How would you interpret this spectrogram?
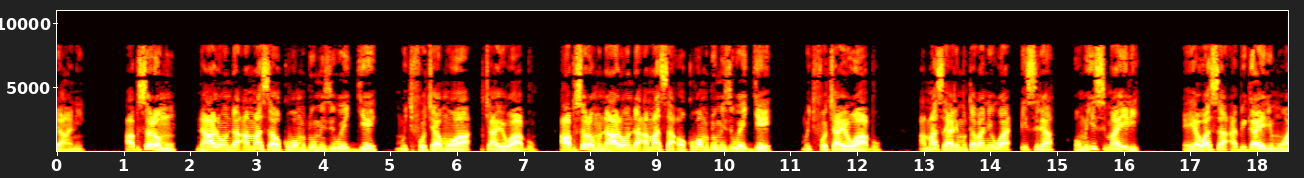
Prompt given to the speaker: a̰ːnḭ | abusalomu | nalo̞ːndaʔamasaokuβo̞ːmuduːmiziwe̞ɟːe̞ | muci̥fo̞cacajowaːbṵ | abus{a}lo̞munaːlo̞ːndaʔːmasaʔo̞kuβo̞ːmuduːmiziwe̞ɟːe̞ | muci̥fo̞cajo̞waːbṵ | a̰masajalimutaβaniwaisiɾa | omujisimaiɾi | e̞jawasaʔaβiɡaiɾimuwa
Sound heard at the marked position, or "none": a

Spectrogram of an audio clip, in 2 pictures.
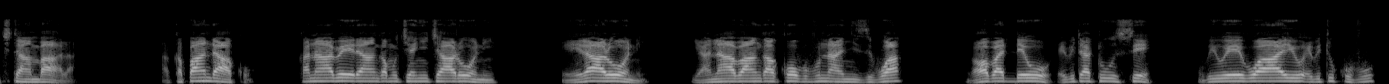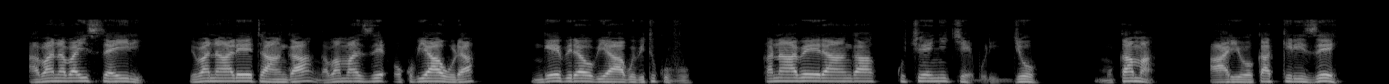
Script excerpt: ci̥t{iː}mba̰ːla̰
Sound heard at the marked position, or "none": aː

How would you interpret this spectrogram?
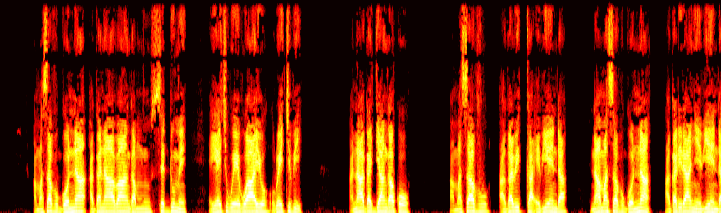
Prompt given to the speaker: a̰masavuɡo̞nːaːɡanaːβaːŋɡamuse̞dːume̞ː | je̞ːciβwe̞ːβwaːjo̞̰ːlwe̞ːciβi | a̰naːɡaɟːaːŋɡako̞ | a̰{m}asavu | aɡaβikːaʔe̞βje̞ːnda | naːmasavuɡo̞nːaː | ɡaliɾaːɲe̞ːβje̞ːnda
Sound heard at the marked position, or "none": m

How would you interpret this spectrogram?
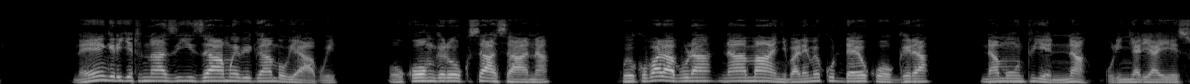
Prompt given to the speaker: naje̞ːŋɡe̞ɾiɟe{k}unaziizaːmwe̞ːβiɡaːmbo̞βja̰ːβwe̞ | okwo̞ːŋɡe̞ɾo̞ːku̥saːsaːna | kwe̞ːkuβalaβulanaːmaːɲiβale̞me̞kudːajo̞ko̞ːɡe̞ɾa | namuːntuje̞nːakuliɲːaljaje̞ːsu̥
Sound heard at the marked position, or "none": t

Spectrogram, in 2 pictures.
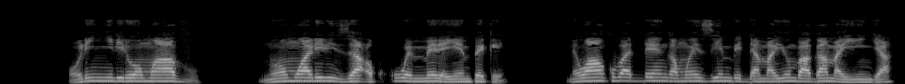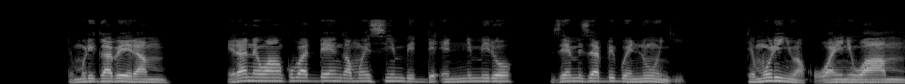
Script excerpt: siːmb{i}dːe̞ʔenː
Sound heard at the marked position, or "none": i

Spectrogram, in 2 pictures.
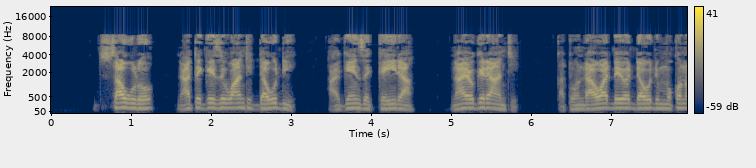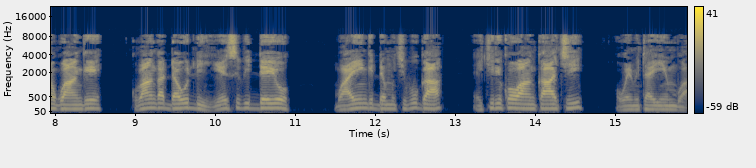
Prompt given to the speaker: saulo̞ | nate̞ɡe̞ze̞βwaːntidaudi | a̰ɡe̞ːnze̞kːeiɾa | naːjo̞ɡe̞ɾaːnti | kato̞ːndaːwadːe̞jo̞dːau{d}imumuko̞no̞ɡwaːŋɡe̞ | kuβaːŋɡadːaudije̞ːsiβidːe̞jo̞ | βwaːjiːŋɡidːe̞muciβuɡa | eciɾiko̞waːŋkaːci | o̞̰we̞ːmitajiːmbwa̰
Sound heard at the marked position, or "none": d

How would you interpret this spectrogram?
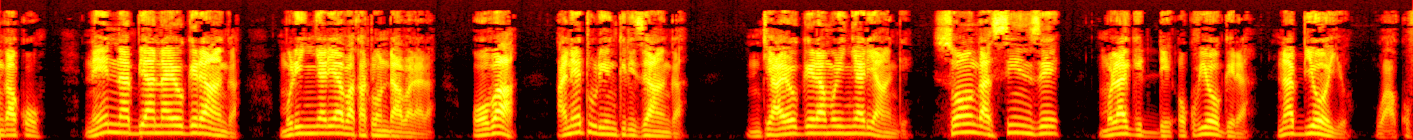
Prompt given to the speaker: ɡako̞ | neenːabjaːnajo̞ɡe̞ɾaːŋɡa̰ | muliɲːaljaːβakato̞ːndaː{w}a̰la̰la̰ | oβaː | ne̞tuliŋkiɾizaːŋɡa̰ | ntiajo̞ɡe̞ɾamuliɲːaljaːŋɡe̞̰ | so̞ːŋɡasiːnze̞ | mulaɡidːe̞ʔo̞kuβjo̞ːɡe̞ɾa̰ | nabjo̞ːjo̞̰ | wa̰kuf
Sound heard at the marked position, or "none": β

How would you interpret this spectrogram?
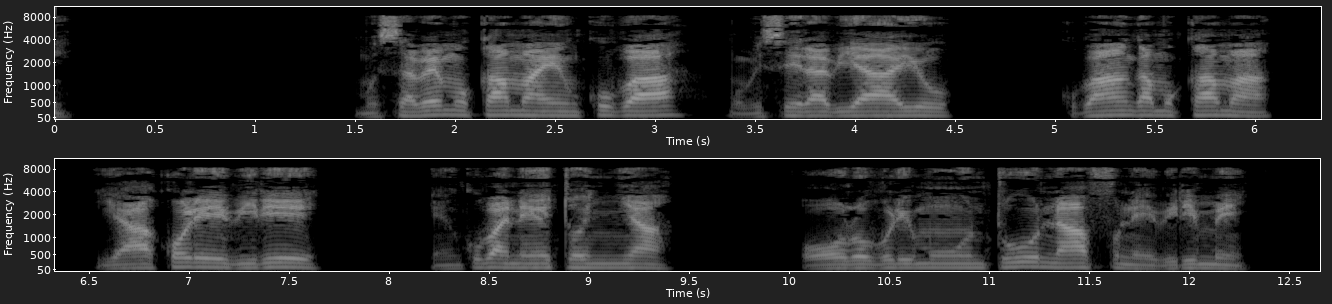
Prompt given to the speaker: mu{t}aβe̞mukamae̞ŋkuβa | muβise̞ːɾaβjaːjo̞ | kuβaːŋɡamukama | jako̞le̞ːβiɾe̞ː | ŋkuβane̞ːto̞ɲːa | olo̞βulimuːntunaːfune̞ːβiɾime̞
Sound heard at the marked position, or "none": s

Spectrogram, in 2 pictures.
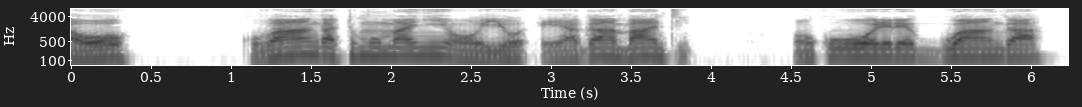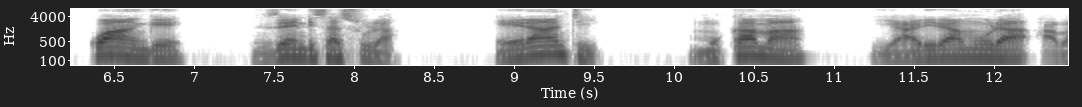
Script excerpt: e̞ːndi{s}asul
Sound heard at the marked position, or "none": s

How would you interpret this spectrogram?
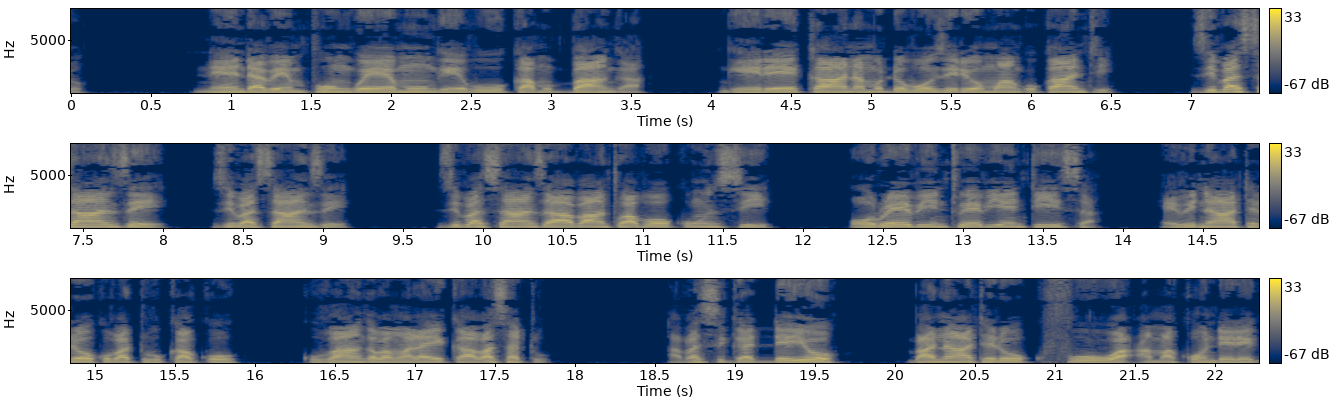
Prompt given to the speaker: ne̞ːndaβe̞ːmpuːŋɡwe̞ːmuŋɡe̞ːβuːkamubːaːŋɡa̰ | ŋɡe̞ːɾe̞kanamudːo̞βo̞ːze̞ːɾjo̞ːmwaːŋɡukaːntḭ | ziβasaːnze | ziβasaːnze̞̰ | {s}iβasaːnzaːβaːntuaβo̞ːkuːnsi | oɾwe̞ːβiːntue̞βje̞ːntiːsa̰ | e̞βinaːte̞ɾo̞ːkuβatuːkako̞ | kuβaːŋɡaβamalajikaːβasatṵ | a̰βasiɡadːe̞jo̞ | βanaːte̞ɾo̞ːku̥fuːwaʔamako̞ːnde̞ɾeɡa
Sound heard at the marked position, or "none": z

